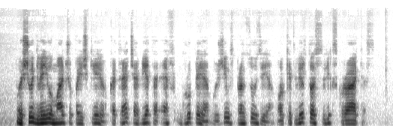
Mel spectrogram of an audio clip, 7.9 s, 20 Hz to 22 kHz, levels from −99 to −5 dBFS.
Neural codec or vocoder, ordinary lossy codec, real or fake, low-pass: none; MP3, 64 kbps; real; 19.8 kHz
